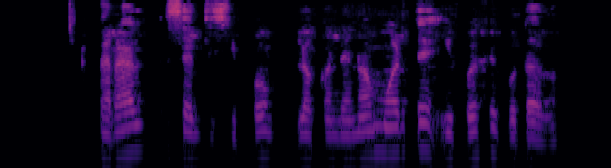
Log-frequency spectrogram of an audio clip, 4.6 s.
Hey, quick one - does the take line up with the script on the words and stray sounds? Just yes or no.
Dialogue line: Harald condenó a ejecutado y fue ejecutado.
no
